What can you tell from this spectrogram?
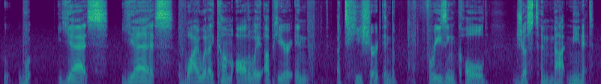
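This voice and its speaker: In a romantic audio roleplay, a man voices a flustered, defensive young man who is secretly in love with his childhood friend, stammering and speaking haltingly. His mid-range voice sounds close to everyday speech with no echo, and his mood is exasperated.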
